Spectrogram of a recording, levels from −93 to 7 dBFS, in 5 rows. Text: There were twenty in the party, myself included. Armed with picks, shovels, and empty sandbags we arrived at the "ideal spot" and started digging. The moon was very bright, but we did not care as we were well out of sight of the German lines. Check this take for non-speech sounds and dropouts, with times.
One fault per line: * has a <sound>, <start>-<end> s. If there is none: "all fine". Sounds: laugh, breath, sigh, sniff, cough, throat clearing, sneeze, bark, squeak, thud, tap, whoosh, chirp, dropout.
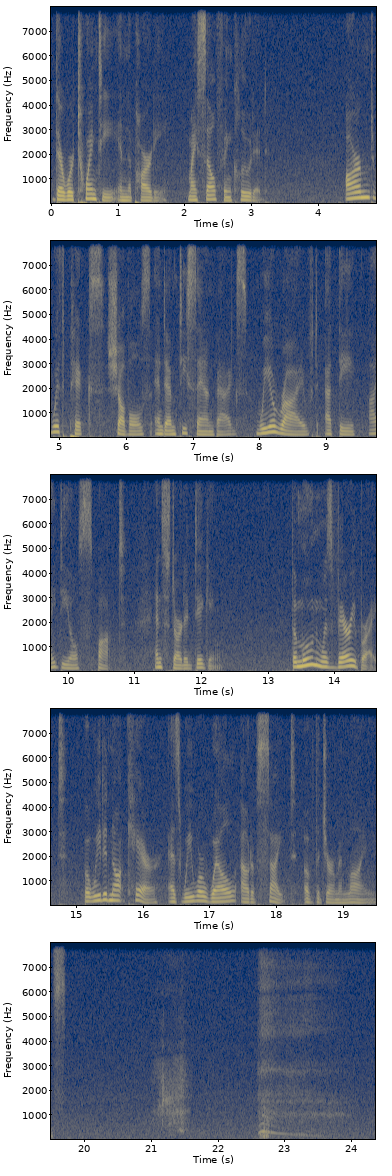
* has a sniff, 21.0-21.6 s
* has a sigh, 22.6-24.1 s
